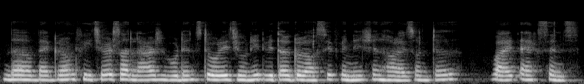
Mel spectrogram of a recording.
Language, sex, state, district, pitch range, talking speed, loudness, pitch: English, female, Assam, Kamrup Metropolitan, 205-220 Hz, 165 wpm, -14 LUFS, 215 Hz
